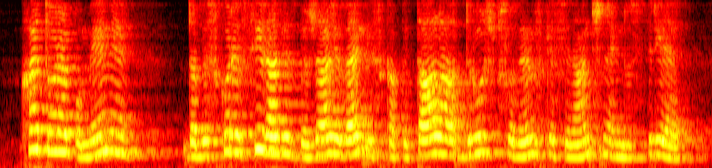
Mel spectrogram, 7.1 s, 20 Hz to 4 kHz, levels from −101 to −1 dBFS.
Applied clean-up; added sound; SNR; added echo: none; none; none; reverberation time 0.6 s.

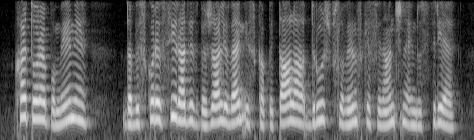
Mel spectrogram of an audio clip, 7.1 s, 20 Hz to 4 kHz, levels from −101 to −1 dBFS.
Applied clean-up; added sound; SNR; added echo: none; none; none; none.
